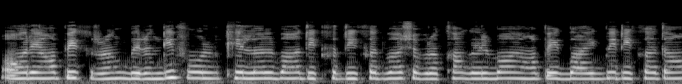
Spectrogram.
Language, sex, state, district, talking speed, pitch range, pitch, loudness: Bhojpuri, female, Uttar Pradesh, Gorakhpur, 195 wpm, 265-280 Hz, 275 Hz, -15 LUFS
